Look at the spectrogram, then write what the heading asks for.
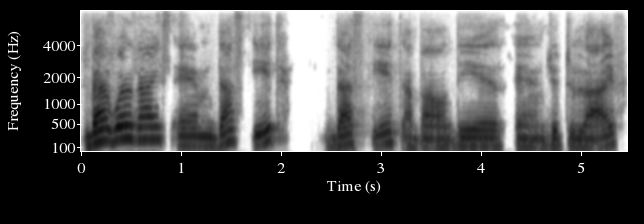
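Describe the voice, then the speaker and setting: Man, Mexican Spanish accent, native Spanish speaker, halting English, live-stream host, dull lo-fi sound. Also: mid-range voice, mellow. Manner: halting, restarting, searching for English words. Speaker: immigration advice channel host. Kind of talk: casual live-stream talk to viewers.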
